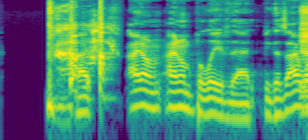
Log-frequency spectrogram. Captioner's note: laughs in a single burst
